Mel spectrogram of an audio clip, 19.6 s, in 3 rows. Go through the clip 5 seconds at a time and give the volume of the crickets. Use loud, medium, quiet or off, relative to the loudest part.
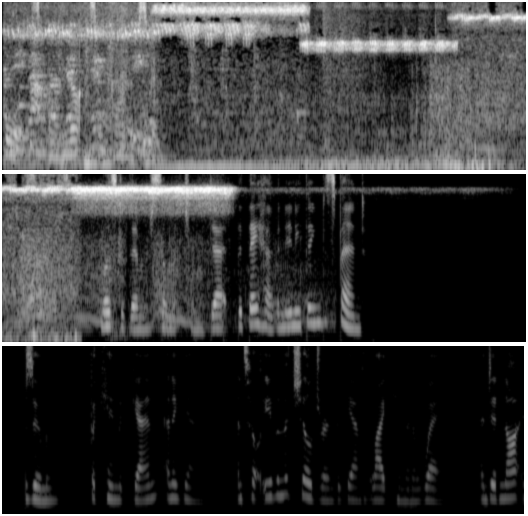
loud, loud, quiet, off.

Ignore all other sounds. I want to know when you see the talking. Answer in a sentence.
You can hear the talking from 0.0 to 2.2 s, from 7.0 to 11.1 s and from 13.3 to 19.5 s.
